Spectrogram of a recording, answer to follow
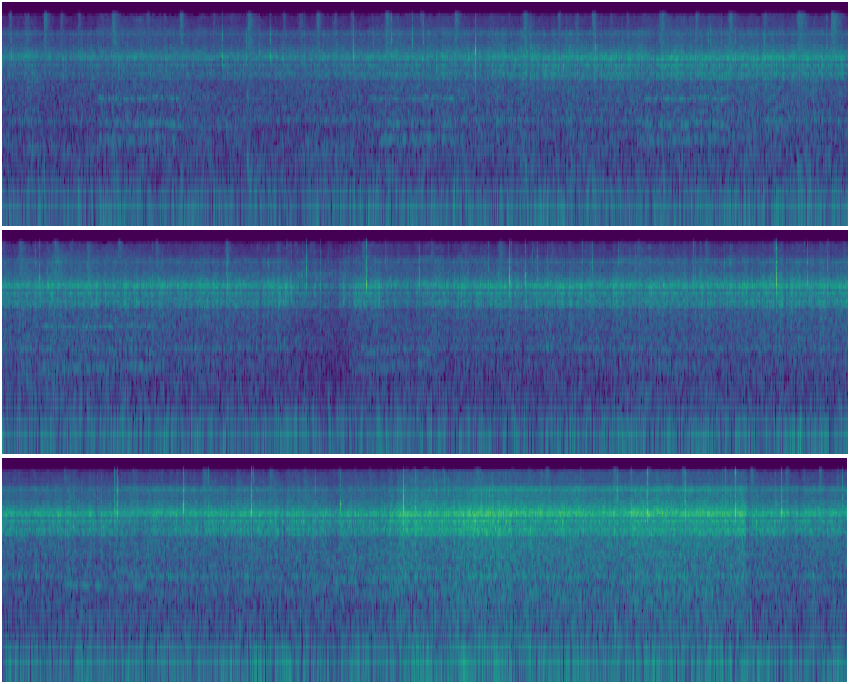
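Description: Wind and road noise from a motorcycle ridden on a wet road, with music playing over it through the first half. The wind noise grows louder near the end.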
